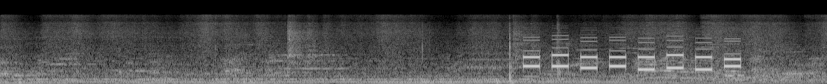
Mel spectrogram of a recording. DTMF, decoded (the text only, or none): 89582627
